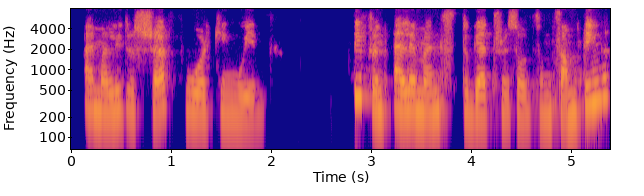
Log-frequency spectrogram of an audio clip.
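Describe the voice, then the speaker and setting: A woman with a strong Italian accent speaks at a fairly high pitch. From Italy. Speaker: SEO expert. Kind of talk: interview.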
